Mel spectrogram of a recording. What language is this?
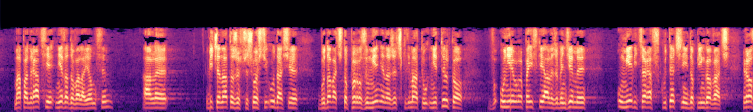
Polish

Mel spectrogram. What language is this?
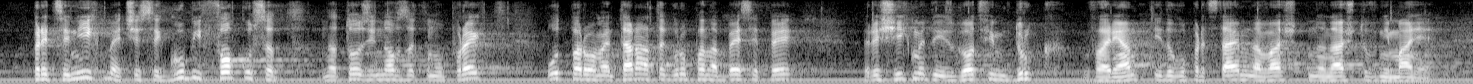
Bulgarian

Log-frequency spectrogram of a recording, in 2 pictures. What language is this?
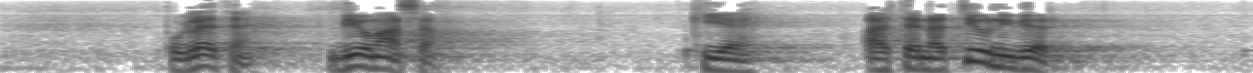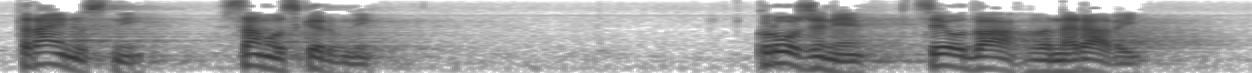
Slovenian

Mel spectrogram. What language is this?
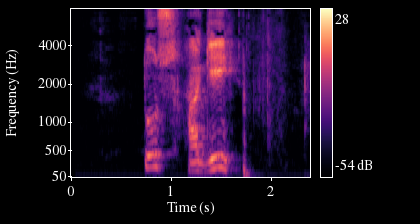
Domaaki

